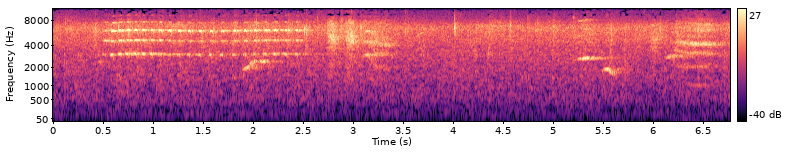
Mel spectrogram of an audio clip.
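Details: Two greater racket-tailed drongos in Pakke Tiger Reserve: a quick metallic rattle of repeated high notes, then a few scattered rising whistles, over a steady background hiss.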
